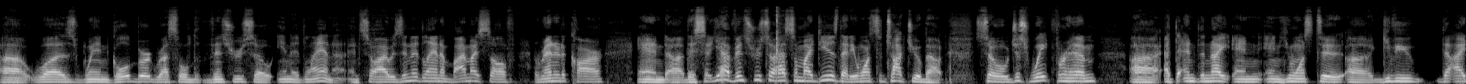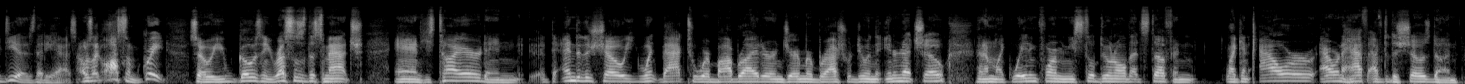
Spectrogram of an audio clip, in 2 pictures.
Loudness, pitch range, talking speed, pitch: -20 LUFS, 115-145 Hz, 260 wpm, 130 Hz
